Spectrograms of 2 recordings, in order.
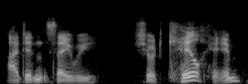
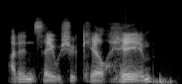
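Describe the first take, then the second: First: The stress falls on the word 'kill'. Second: The stress falls on the word 'him'.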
